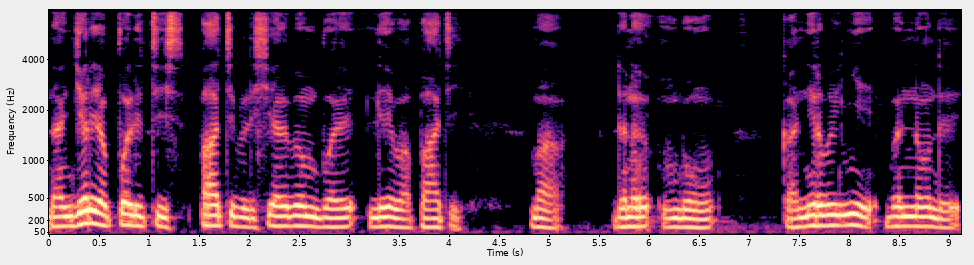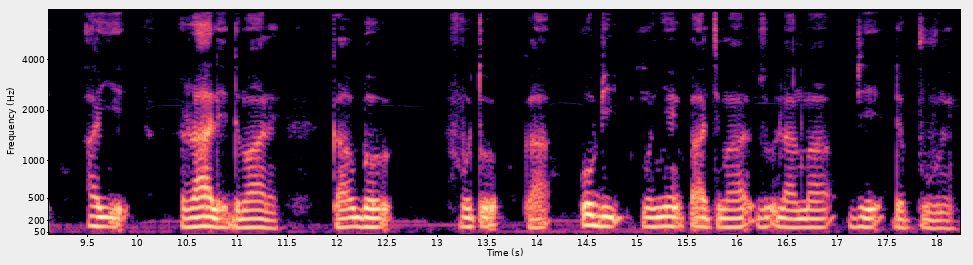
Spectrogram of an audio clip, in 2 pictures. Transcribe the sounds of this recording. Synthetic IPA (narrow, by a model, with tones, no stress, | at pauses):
na˨nd͡ʒe˦ɾi˦ja˨po˦li˨tɪ˨kspaː˦ti˦bɨ˨lɨ˨ʃɛ˦lɨ˦bɨ˦m˦bɔ˨lɨ˦leː˦ba˨paː˦tḭ˨ | maː˦˨ | dɨ˦nɨ˦m̩˦ɡ͡bo˨ŋo˦ | ka˨nɨ˦ɾɨ˦ba˦ɲɛ˦bɨ˦n˦nɨ˦ŋdɨ˨ | a˦jɛ̰˨ | ɾaː˦lɨ˨dɨ˨maː˦nɨ˨ | ka˨ɡ͡bɨ˦ | fo˦to̰˨ | ka̰˨ | o˦bi˦ŋo˨ɲɛ˦pa̰ː˦ti˨maː˦zʊ˦ʔʊ˦la˨nɨ˦maː˦bɛ˦dɨ˨puː˦nɨ˨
